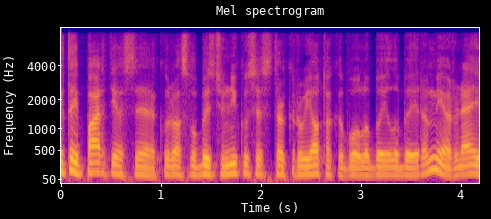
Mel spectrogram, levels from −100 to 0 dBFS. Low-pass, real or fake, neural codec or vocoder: 7.2 kHz; fake; codec, 16 kHz in and 24 kHz out, 0.9 kbps, LongCat-Audio-Codec, four codebook decoder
